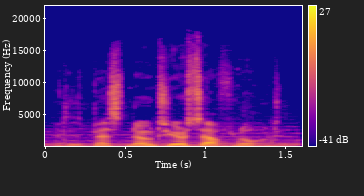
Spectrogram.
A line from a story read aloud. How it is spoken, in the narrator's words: said Hirgon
